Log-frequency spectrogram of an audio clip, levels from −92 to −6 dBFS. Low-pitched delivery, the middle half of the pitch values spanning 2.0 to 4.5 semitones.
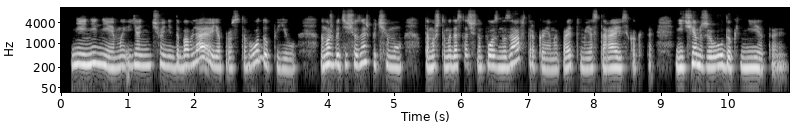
No: high, 210 Hz; narrow, 2.6 semitones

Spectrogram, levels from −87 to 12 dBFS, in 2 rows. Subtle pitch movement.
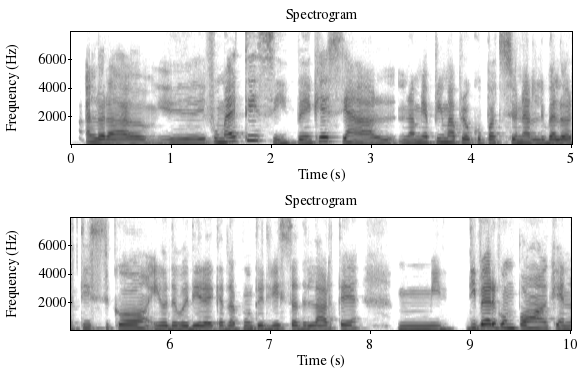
Yes: narrow, 2.3 semitones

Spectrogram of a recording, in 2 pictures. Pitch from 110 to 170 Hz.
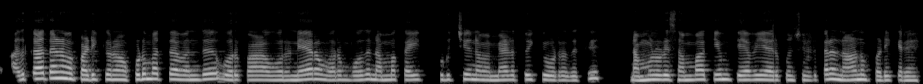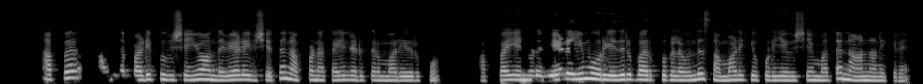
No: high, 210 Hz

